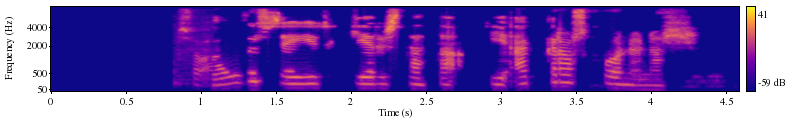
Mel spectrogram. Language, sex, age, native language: Icelandic, female, 30-39, Icelandic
